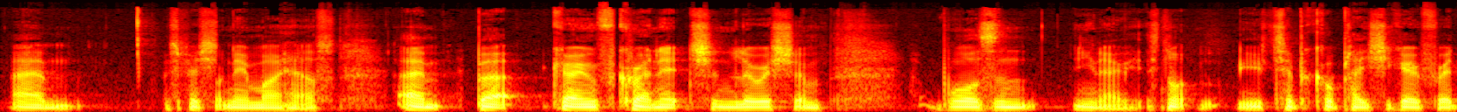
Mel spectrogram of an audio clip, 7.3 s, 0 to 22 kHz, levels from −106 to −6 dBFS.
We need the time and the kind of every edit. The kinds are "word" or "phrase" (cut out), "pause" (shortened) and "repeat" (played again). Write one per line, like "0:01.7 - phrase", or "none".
0:01.1 - word
0:02.3 - pause
0:03.1 - phrase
